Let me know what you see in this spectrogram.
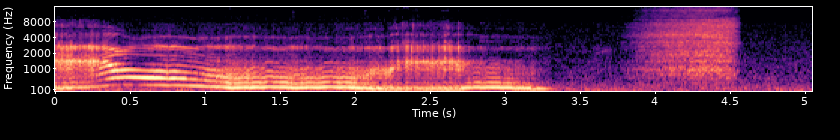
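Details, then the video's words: Domestic cat, a female, hissing and growling at her brother, another cat, after two years of peace: a long drawn wavering growl-yowl with stacked harmonics, sliding down and holding low, ending abruptly, followed by a brief noisy hiss burst. "Hazel Flips Out"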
